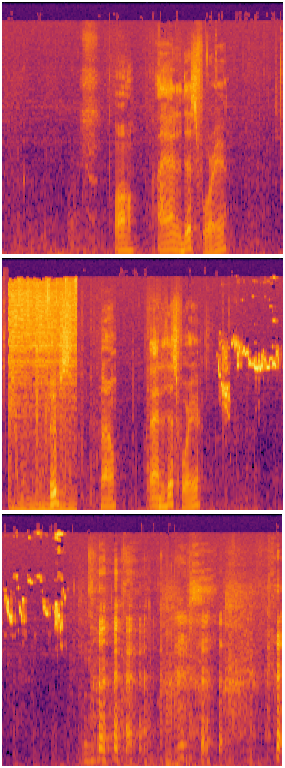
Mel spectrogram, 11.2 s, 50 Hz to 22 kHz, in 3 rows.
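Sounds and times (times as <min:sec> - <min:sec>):
speech: 0:01.5 - 0:03.1, 0:04.4 - 0:06.5, 0:08.6 - 0:11.2
birds chirping: 0:06.5 - 0:08.4.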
